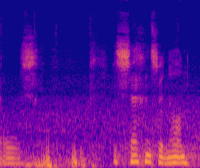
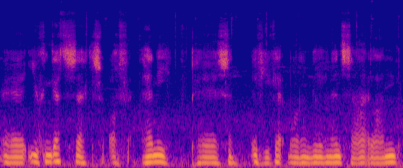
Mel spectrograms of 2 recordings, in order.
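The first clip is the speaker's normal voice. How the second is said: normal talking voice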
